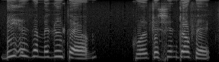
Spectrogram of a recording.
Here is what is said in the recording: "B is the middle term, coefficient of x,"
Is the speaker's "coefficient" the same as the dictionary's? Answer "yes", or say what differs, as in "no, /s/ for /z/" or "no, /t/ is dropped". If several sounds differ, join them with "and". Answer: yes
